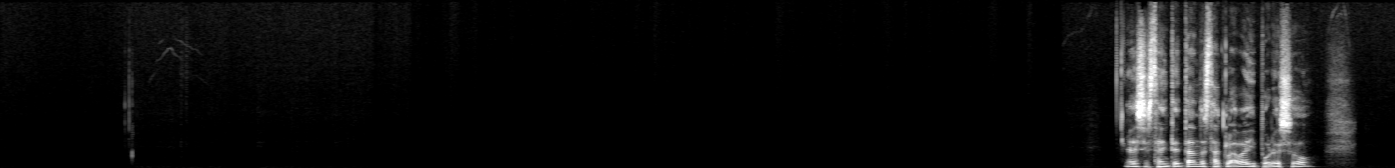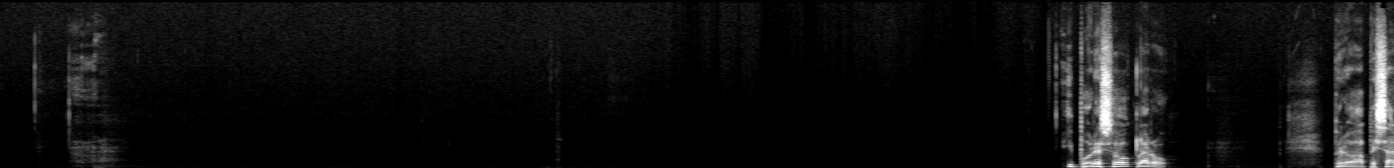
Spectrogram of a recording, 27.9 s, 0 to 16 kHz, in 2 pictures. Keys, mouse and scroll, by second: 1.7-3.1 scroll up 2, 3.3-3.6 scroll down 2, 4.4-5.2 scroll up 2, 10.1-10.6 scroll up 2, 10.6-11.9 scroll down 2, 11.9-13.1 drag, 13.1-15.7 scroll down 2, 15.7-23.8 scroll down 1, 23.8-24.7 scroll down 2, 25.1-26.4 scroll down 2, 26.4-27.1 scroll up 2, 27.1 scroll up 1, 27.2-27.8 scroll down 2.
